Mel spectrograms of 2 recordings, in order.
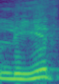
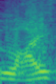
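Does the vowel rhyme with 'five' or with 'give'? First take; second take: give; five. First: The vowel rhymes with 'give'. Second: The vowel rhymes with 'five'. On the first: It is used as a verb meaning to reside. "แต่ตัวนี้ออกเสียงว่า live เขียนเหมือนกันเลยแต่ออกเสียงว่า live เป็น verb" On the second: It is used as an adjective meaning broadcast in real time. "ออกนั้นก็เสียงว่า live เหมือนกันเป็น adjective"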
